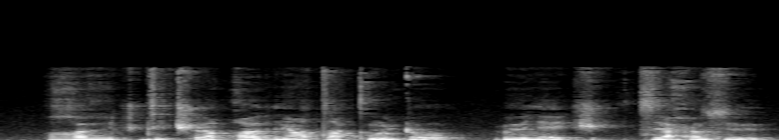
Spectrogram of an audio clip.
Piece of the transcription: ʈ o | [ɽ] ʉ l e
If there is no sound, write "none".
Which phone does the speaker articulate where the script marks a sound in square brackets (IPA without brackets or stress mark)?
ɽ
